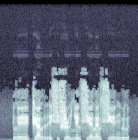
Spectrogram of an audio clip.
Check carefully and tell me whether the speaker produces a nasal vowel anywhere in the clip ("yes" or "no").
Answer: no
